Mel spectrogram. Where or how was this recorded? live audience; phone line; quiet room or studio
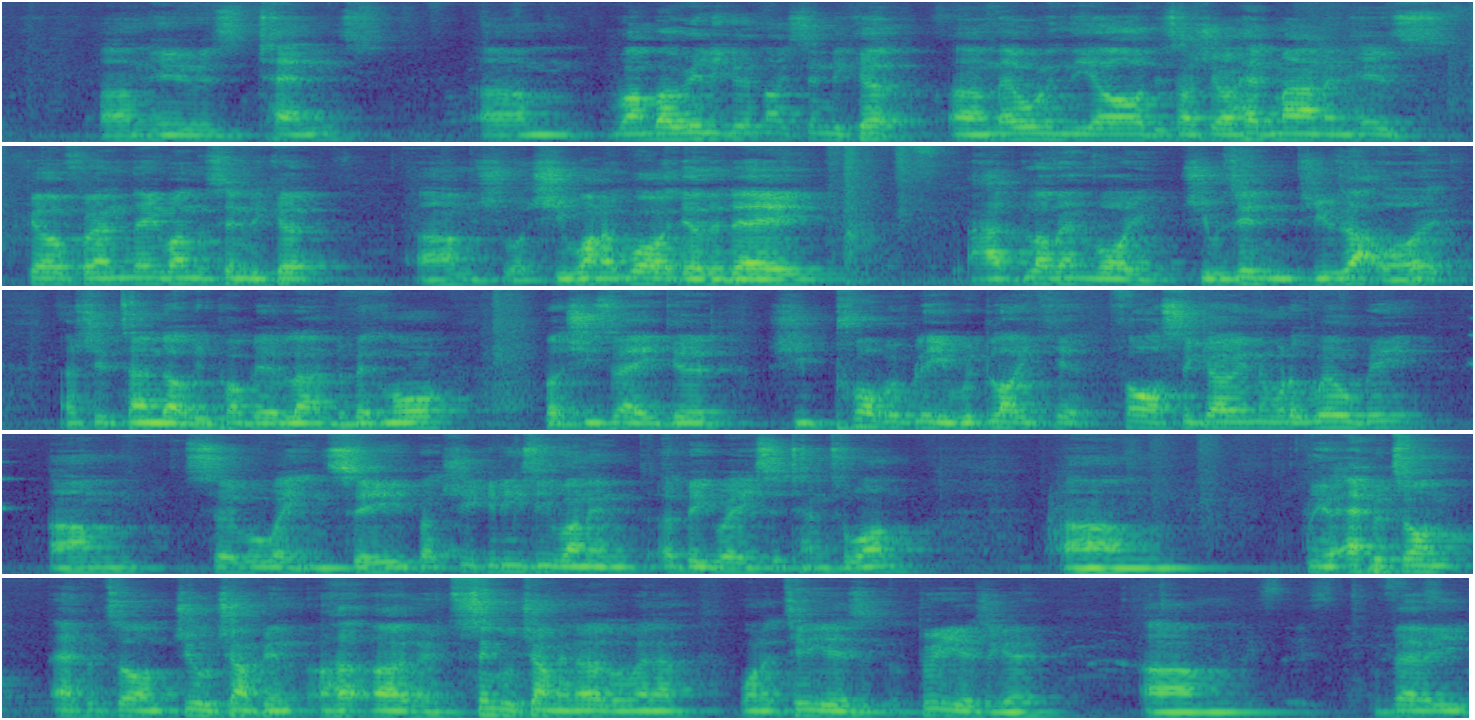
live audience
